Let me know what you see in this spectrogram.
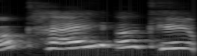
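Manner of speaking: put-on high, excited, like a thrilled kid.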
